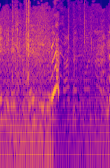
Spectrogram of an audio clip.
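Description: Paper takeout bag rustling and crackling as it is handled, stopping suddenly about a second in, with a short voiced sound just before it stops and low talk underneath.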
